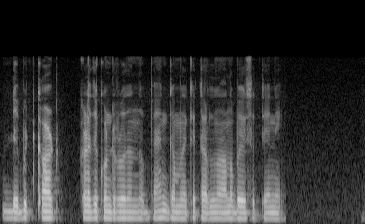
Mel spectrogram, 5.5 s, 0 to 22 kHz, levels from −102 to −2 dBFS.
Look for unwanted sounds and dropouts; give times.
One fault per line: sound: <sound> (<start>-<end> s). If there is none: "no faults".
no faults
